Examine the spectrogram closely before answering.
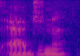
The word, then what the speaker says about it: angina: Did you realize that angina is not the right way to say that? It's agina.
